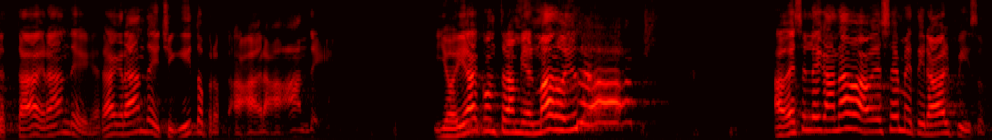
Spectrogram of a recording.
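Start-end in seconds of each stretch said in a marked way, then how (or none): 5.8-6.3 high, loud yell as he charges in; loud, high-pitched war cry; battle yell. Retold or imitated. Charging at his brother.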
